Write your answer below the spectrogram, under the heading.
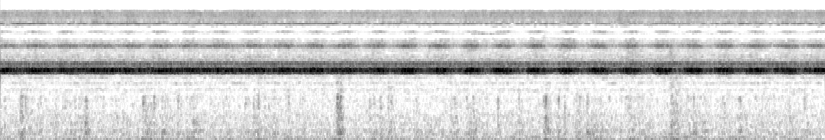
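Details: Crickets at Lake Arrowhead in California chirp in a dense, unchanging high trill lasting the whole stretch, with a faint low-frequency rumble beneath and occasional soft clicks.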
